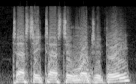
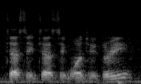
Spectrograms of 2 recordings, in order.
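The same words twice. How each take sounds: First: Said in the usual way. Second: Faint, distant mic test; words barely reaching the mic; far from mic. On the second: Real, not acted. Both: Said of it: "More crisp, but really low".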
